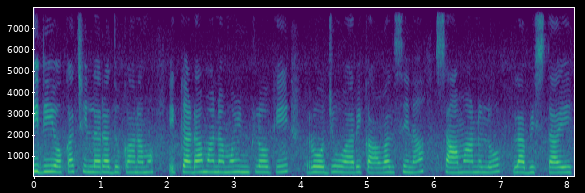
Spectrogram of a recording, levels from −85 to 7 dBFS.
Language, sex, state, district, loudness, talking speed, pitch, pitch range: Telugu, female, Telangana, Karimnagar, -23 LUFS, 90 wpm, 260 Hz, 255-270 Hz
